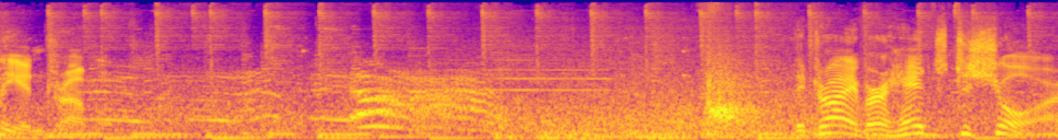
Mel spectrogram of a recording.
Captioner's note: dramatic music; driver shouting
